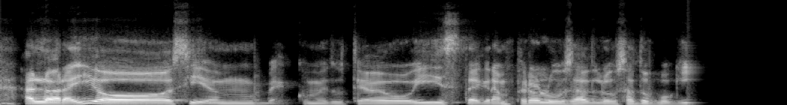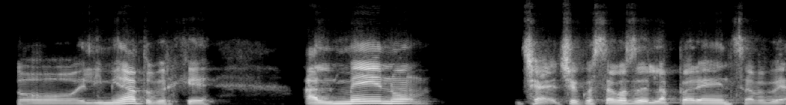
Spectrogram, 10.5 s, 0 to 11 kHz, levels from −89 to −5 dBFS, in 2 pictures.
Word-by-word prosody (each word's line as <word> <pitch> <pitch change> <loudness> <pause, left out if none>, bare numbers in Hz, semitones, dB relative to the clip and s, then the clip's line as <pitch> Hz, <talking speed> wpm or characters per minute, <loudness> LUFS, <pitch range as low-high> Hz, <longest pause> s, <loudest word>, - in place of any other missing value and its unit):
Allora, 170 -6 +7
io, 140 -8 +5
sì 130 -3 -4
mhmm, 115 +1 -8
vabbè 120 -1 -16
come 110 -1 -13
tutti 120 0 -13
avevo 120 0 -3
Instagram, 145 -3 -4
però 160 +4 -1
l'ho 150 -3 -1
usat 145 +2 -2
l'ho 130 0 -6
usato 150 +3 -5
pochissimo 140 +2 -11 0.6
l'ho 120 0 -9
eliminato 135 +11 0
perché, 130 0 -6 0.6
almeno 210 +6 +2 0.6
cioè - - 0
c'è 160 - +1
questa 155 +2 -2
cosa 170 +1 0
dell'apparenza, 140 -1 -2
vabbè 130 -2 -7
140 Hz, 145 wpm, -19 LUFS, 125-155 Hz, 0.6 s, Allora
